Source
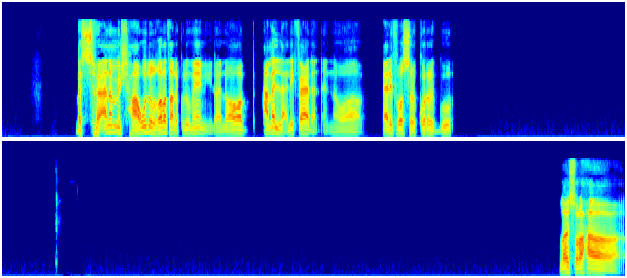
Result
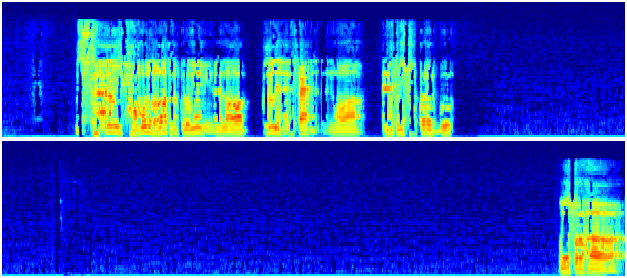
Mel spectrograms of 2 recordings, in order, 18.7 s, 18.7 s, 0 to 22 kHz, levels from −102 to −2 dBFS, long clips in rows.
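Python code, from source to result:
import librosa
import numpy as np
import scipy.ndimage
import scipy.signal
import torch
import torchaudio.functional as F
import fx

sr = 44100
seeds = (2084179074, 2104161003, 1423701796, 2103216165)

y = fx.hpss_only(x, sr, part='harmonic')
y = fx.band_squash(y, sr, depth_pct=40)
y = F.gain(torch.from_numpy(y), 6.5).numpy()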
